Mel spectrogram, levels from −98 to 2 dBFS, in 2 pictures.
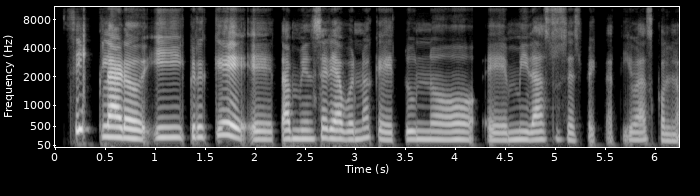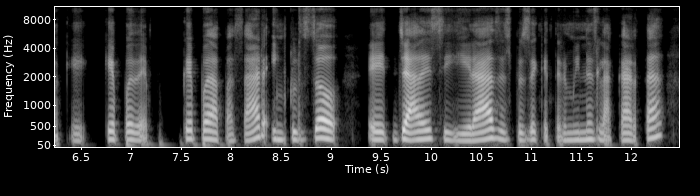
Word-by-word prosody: Sí, 420 Hz, -, +6 dB, 0.2 s
claro, 235 Hz, -4 st, +9 dB
y 240 Hz, 0 st, 0 dB
creo 245 Hz, +1 st, 0 dB
que, 265 Hz, -6 st, +6 dB
eh, 190 Hz, -1 st, -1 dB
también 205 Hz, 0 st, 0 dB
sería 205 Hz, -1 st, +2 dB
bueno 195 Hz, +5 st, -3 dB
que 185 Hz, -5 st, -3 dB
tú 190 Hz, +2 st, -4 dB
no, 190 Hz, -1 st, -2 dB
eh, 170 Hz, 0 st, -4 dB
midas 185 Hz, 0 st, -1 dB
tus 190 Hz, -1 st, -8 dB
expectativas 90 Hz, -, -8 dB
con 160 Hz, -2 st, -7 dB
la -, -, -8 dB
que 160 Hz, -1 st, -15 dB, 0.2 s
qué 190 Hz, -1 st, -2 dB
puede 185 Hz, -1 st, -4 dB, 0.3 s
qué 205 Hz, -, -1 dB
pueda 195 Hz, -2 st, 0 dB
pasar. 165 Hz, +10 st, -3 dB
Incluso, 190 Hz, +2 st, +1 dB, 0.3 s
eh, 180 Hz, -2 st, -1 dB
ya 180 Hz, -1 st, +4 dB
decidirás 185 Hz, -1 st, 0 dB
después 180 Hz, -3 st, -8 dB
de 185 Hz, -, -5 dB
que -, -, -11 dB
termines 180 Hz, +3 st, -6 dB
la -, -, -5 dB
carta 215 Hz, -, -3 dB
190 Hz, 165 wpm, -22 LUFS, 180-205 Hz, 0.3 s, claro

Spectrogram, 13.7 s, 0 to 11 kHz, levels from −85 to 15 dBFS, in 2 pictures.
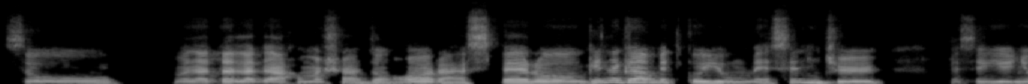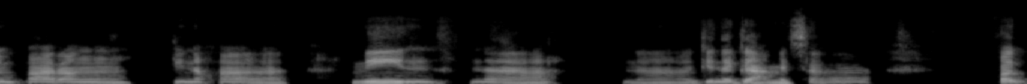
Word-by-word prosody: so 180 Hz, -, -9 dB, 1.0 s
wala 180 Hz, +1 st, 0 dB
talaga 170 Hz, -4 st, +4 dB
akong 160 Hz, +1 st, -6 dB
masyadong 150 Hz, -1 st, -2 dB
oras 150 Hz, -4 st, +1 dB
pero 190 Hz, -3 st, +5 dB
ginagamit 230 Hz, -1 st, +4 dB
ko 195 Hz, -, +1 dB
yung 185 Hz, -4 st, +1 dB
messenger, 180 Hz, +2 st, +1 dB, 0.5 s
kasi 165 Hz, +3 st, -9 dB
'yon 180 Hz, -1 st, -1 dB
yung 175 Hz, -, -9 dB
parang 160 Hz, -1 st, -2 dB, 0.3 s
pinaka-main 170 Hz, +2 st, -2 dB, 0.2 s
na 150 Hz, -2 st, -5 dB, 0.5 s
na 145 Hz, -1 st, -14 dB, 0.3 s
ginagamit 145 Hz, -2 st, 0 dB
sa 145 Hz, -3 st, -8 dB, 1.2 s
pag 175 Hz, -1 st, 0 dB
170 Hz, 90 wpm, -26 LUFS, 155-185 Hz, 1.2 s, pero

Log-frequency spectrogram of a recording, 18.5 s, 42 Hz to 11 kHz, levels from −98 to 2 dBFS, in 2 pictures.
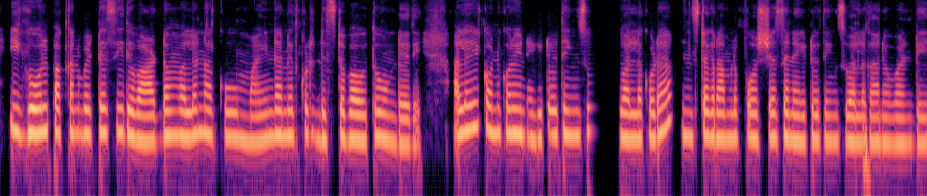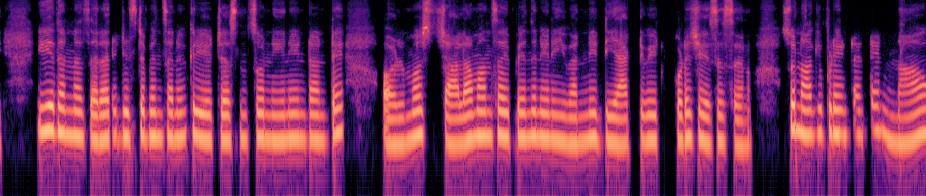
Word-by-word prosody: ఈ -, -, +3 dB
గోల్ 255 Hz, +1 st, +7 dB
పక్కన 250 Hz, 0 st, -1 dB
పెట్టేసి, 250 Hz, +2 st, -1 dB
ఇది 240 Hz, -2 st, +4 dB
వాడడం 205 Hz, +3 st, +2 dB
వల్ల 225 Hz, +1 st, +3 dB
నాకు 230 Hz, -1 st, -3 dB, 0.2 s
మైండనేది 230 Hz, +3 st, 0 dB
కూడా 235 Hz, -2 st, -3 dB
డిస్టర్బ్ 220 Hz, +1 st, 0 dB
అవుతూ 210 Hz, +2 st, 0 dB
ఉండేది. 190 Hz, -2 st, -2 dB, 0.4 s
అలాగే 270 Hz, +4 st, +3 dB
కొన్ని, 250 Hz, -2 st, +2 dB
కొన్ని 250 Hz, 0 st, +4 dB
నెగెటివ్ 220 Hz, +2 st, -1 dB
థింగ్స్ 235 Hz, +1 st, -1 dB, 0.4 s
వల్ల 215 Hz, 0 st, +2 dB
కూడా, 230 Hz, +4 st, +2 dB, 0.2 s
ఇన్‌స్టాగ్రామ్‍లో 225 Hz, -1 st, 0 dB
పోస్ట్ 215 Hz, -1 st, 0 dB
చేసే 220 Hz, 0 st, 0 dB
నెగెటివ్ 205 Hz, 0 st, -1 dB
థింగ్స్ 205 Hz, 0 st, -4 dB
వల్ల 200 Hz, 0 st, 0 dB
గానివ్వండి, 195 Hz, 0 st, -3 dB, 0.5 s
ఏదన్న 255 Hz, -3 st, +4 dB
సరే 210 Hz, 0 st, +3 dB
అది 230 Hz, +2 st, -4 dB
డిస్టర్బెన్స్ 225 Hz, 0 st, 0 dB
అనేది 220 Hz, +1 st, -2 dB
క్రియేట్ 215 Hz, -3 st, +2 dB
చేస్తుంది. 210 Hz, +1 st, -1 dB
సో, 220 Hz, -, +2 dB
నేనేంటంటే 210 Hz, +1 st, -1 dB, 0.5 s
ఆల్మోస్ట్ 205 Hz, +6 st, 0 dB
చాలా 190 Hz, +1 st, +3 dB
మంత్స్ 230 Hz, +1 st, +1 dB
అయిపోయింది 225 Hz, +1 st, +1 dB
నేను 215 Hz, -1 st, 0 dB
ఇవన్నీ 200 Hz, +3 st, -1 dB
డీయాక్టివేట్ 200 Hz, +2 st, -2 dB, 0.2 s
కూడా 215 Hz, +2 st, +1 dB
చేసేశాను. 195 Hz, -3 st, -3 dB, 0.4 s
సో, -, -, 0 dB
నాకిప్పుడు 245 Hz, +1 st, +1 dB
ఏంటంటే, 235 Hz, +3 st, -6 dB, 0.2 s
నా 195 Hz, +1 st, -1 dB
220 Hz, 160 wpm, -19 LUFS, 205-235 Hz, 0.5 s, గోల్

